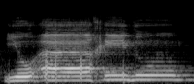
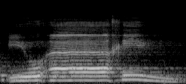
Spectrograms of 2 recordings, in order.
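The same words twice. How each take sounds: The two takes are said the same way.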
